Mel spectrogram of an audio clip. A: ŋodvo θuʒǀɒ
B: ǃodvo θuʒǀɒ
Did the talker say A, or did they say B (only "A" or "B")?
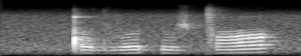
B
